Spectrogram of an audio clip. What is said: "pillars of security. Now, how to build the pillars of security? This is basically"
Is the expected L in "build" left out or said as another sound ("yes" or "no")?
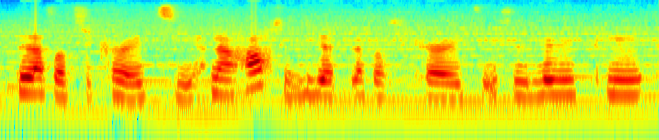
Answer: yes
